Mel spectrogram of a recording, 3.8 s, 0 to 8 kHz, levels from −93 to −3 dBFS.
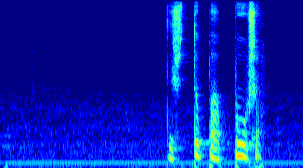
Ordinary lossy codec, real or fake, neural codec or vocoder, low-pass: none; real; none; none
